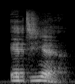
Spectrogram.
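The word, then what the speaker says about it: Étienne: say stephen in france and how do they pronounce it etienne where they eat okay but aside from that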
